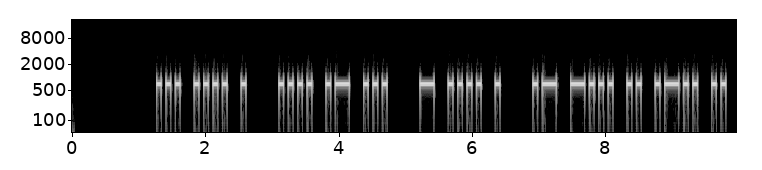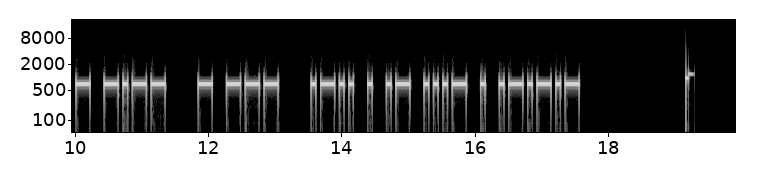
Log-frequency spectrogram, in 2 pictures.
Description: Morse code, heard as a keyed tone, about 17 wpm, 700 Hz. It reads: SHE HAS THE ABILITY TO LEAVE.
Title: Sentences from Top 1000 Words - Review Part 3 - 17wpm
